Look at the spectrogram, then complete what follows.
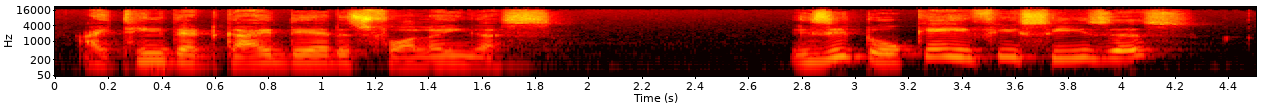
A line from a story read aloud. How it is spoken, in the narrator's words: asked Joel in a worried tone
